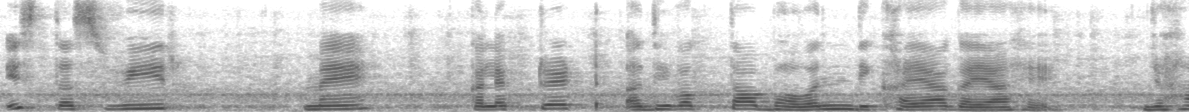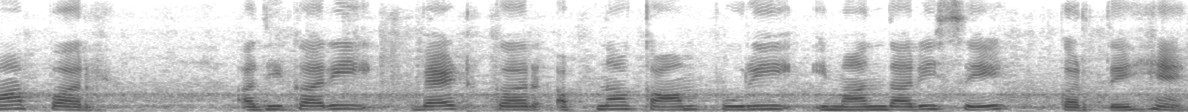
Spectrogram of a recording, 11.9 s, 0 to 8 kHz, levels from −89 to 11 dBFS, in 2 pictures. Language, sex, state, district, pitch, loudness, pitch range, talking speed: Hindi, female, Uttar Pradesh, Ghazipur, 235 Hz, -23 LUFS, 210-275 Hz, 105 wpm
